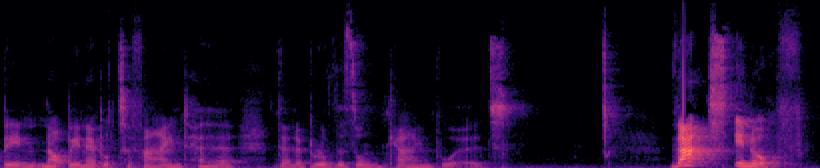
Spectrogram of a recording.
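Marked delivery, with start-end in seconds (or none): 5.0-6.0 loud, slow stern shout. A narrator's reading. Mum shouting at the children, loud and stern. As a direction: Mum shouting to stop the squabble. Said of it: "shouted Mum".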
